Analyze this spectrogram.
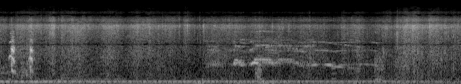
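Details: Backyard coop chickens scratching down a pile of leaves; a few soft, short rising and falling clucks over constant broadband leaf rustling and scratching, with a steady low hum underneath.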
